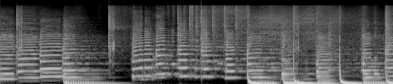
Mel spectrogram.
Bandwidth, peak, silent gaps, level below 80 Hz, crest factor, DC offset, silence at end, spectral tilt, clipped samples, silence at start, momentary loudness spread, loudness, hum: 17.5 kHz; -2 dBFS; none; -20 dBFS; 14 dB; under 0.1%; 0 s; -4 dB/octave; under 0.1%; 0 s; 5 LU; -18 LUFS; none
